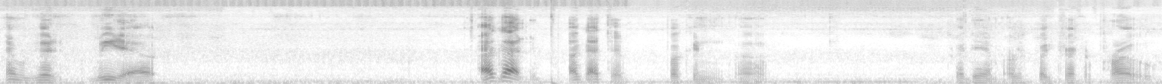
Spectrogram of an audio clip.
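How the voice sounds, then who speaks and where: A man hosting his channel, talking casually and profanely over his screen, rambling and excitable with many asides to viewers. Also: deep voice, slow, pauses often, slight background noise. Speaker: channel host. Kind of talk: casual screen-share commentary.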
